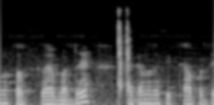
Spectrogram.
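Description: A man speaking, with a sharp double mouse-click sound effect about a second in, from an animated subscribe-button overlay.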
